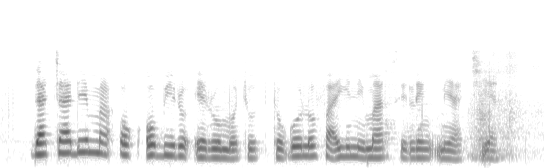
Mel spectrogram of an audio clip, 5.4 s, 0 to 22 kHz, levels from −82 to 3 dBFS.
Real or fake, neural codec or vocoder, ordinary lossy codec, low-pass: real; none; none; 7.2 kHz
